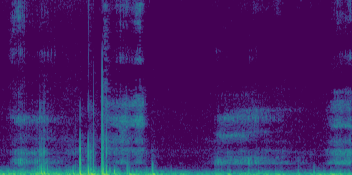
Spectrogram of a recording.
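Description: A person making snoring sounds, about three breathy swells a second or so apart, over the rumble and a few bumps of a handheld phone being moved.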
